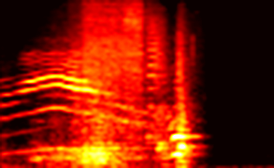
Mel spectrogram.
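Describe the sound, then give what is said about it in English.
A cat, Snowball, lets out a single long, drawn-out meow with a rising, wavering pitch, ending in a sharp squeaky burst before going quiet. No one speaks. “I'm sending the cat up with your lunches.”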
